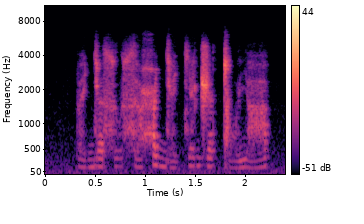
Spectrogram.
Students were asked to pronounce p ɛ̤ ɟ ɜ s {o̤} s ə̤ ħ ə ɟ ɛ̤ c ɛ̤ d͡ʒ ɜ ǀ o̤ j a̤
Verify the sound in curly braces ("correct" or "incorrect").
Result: incorrect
